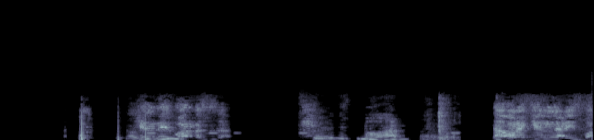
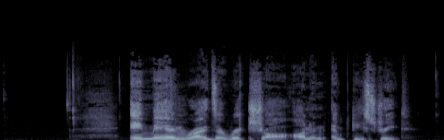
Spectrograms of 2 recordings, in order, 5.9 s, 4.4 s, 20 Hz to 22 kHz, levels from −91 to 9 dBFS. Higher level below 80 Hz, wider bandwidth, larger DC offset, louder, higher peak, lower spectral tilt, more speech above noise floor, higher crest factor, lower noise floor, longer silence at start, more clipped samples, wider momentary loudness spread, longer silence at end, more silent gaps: second, -76 dBFS vs -70 dBFS; second, 7.6 kHz vs 14 kHz; neither; about the same, -33 LUFS vs -32 LUFS; first, -6 dBFS vs -14 dBFS; second, -1 dB/octave vs -3.5 dB/octave; first, over 55 dB vs 49 dB; first, 30 dB vs 22 dB; first, under -90 dBFS vs -81 dBFS; about the same, 0.8 s vs 0.9 s; neither; second, 17 LU vs 22 LU; second, 0 s vs 0.4 s; first, 0.94-1.15 s, 2.41-2.97 s, 3.51-3.56 s, 4.10-4.18 s, 4.61-4.92 s vs none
